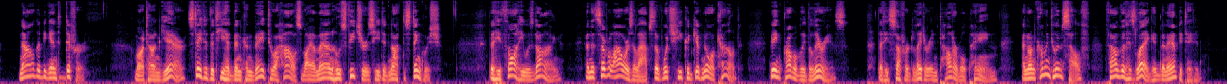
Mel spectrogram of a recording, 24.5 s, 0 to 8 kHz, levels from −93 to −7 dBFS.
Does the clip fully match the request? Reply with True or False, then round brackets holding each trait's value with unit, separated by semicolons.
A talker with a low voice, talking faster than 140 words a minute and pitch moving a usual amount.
False (130 Hz; 155 wpm; 7.9 semitones)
